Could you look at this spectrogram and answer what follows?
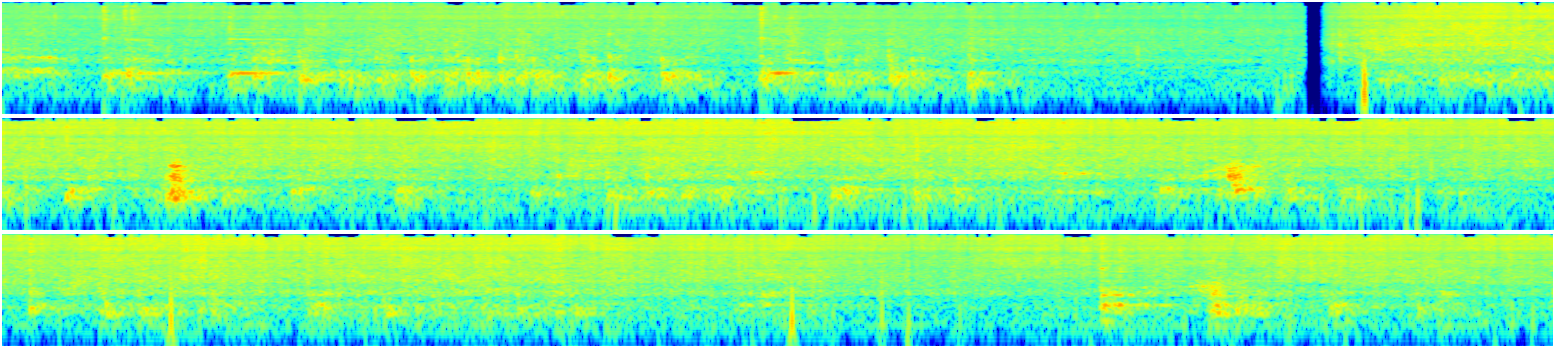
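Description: Cumin and ginger paste fries in a pan while cooking tangra fish, giving a steady close sizzle and hiss, with a brief dropout near the start and scattered soft stirring clicks afterward.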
